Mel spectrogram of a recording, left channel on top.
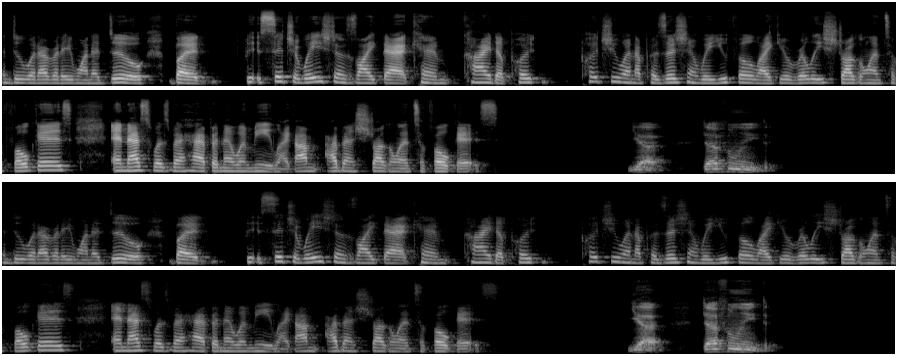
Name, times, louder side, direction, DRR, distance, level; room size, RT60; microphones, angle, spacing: voice 1, 0.0-2.0 2.4-5.3 5.8-13.9, left 5 dB, 70° left, 0.7 m, -27 dB
voice 2, 15.2-15.5 15.9-16.6, right 3 dB, 55° right, 1.3 m, -29 dB
12.0 x 6.9 x 4.6 m
head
